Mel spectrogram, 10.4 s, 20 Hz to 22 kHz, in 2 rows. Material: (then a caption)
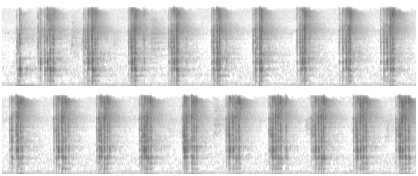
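Wood. Long nails scratch across a large, thick, solid wooden end-grain butcher block cutting board in 21 quick, evenly spaced strokes, about two per second. Each stroke is a short, dry, bright rasp with a faint tonal edge near 850 Hz, and a steady low hum sits underneath throughout.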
